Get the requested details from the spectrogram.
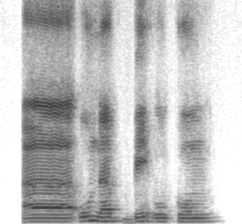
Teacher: A'unabbi'ukum ditambahkan panjang sedikit alif. Dua harokat ya. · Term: idkhal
